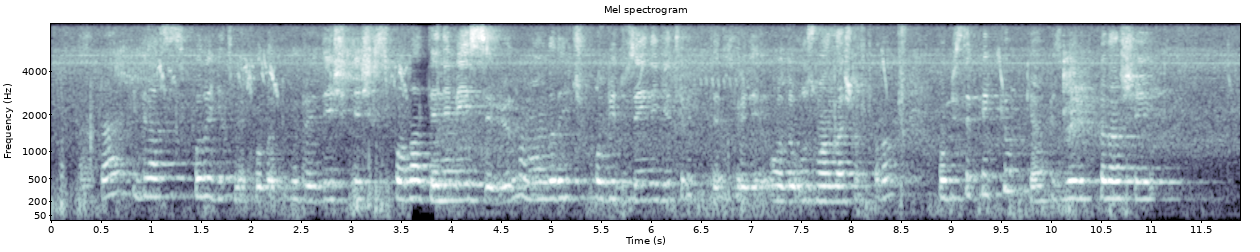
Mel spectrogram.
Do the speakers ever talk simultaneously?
No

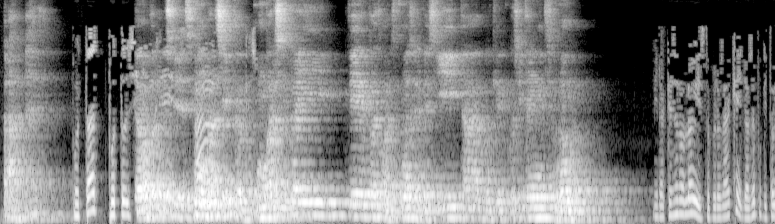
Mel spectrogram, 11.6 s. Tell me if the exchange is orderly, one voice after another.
No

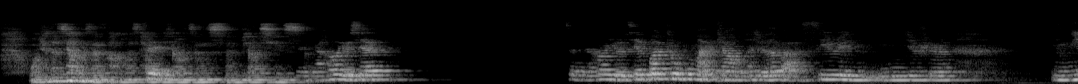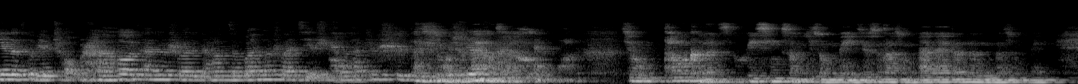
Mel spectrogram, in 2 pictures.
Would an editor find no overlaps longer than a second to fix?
No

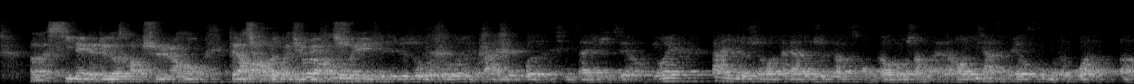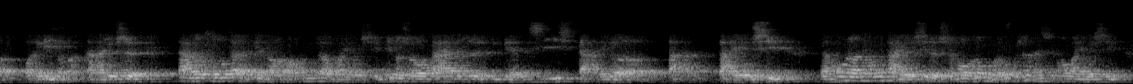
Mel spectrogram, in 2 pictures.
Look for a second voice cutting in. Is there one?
Yes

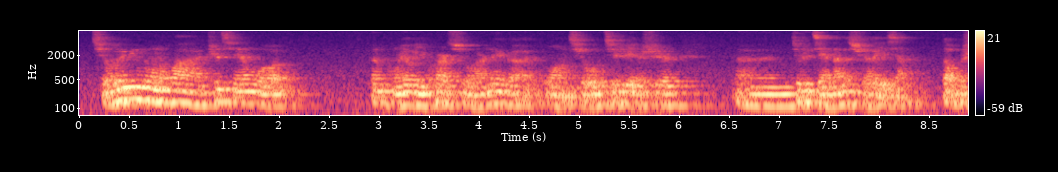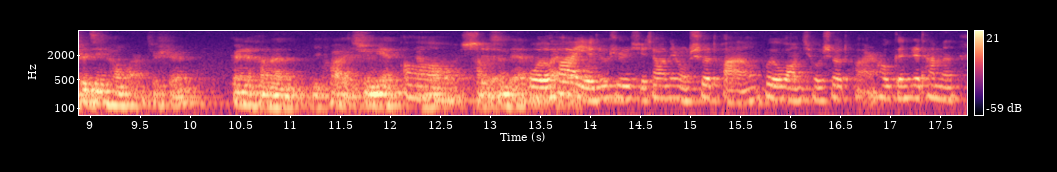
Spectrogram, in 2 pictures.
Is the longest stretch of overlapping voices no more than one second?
No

